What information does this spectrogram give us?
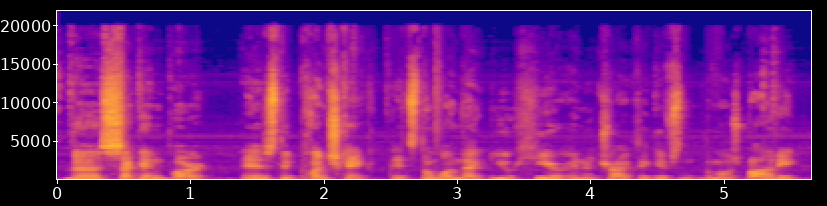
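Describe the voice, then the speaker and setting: A man's voice: medium pitch, moderate pace, noisy background. Casual man walking through his track. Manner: loose, informal explaining with restarts. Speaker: music producer. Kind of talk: casual tutorial walkthrough. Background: faint music playing.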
